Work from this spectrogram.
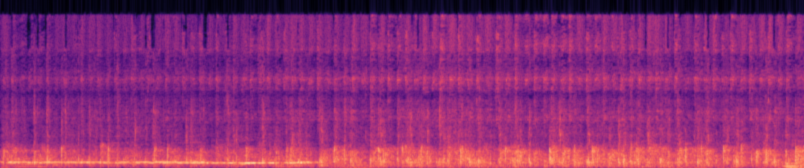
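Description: A church congregation at a Capstone Tabernacle service in Gabon breaks into loud, sustained applause, dense clapping that fills the room throughout, with voices faintly mixed in.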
